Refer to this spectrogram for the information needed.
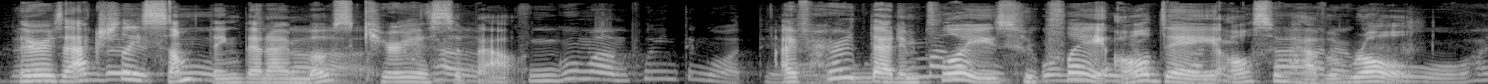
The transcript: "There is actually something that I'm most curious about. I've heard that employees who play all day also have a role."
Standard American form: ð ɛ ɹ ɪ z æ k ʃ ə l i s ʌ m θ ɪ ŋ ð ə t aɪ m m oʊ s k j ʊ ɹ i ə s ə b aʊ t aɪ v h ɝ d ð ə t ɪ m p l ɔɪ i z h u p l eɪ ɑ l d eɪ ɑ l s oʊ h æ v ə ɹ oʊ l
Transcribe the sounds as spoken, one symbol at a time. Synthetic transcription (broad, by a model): ð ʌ ɹ ɪ z æ k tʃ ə l i s ʌ m θ ɪ ŋ ð ə t aɪ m m oʊ s k j ʊ ɹ i ə s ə b aʊ t aɪ v h ɝ d ð ə t ɪ m p l ɔɪ i z h u p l eɪ ɑ l d eɪ ɑ l s oʊ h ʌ v ə ɹ oʊ l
